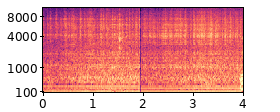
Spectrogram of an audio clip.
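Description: Steady hum and hiss of aquarium air pumps and bubbling aeration in a fish shop full of tanks, with a low, even mains-pump drone beneath the noise.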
